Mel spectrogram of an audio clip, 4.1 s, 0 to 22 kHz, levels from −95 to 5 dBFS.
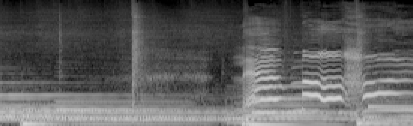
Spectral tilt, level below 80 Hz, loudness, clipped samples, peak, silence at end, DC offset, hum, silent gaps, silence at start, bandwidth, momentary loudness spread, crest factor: -5.5 dB/octave; -30 dBFS; -19 LUFS; under 0.1%; -2 dBFS; 0 s; under 0.1%; none; none; 0 s; 19.5 kHz; 12 LU; 16 dB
